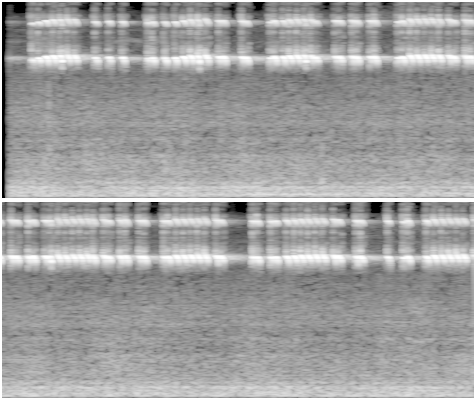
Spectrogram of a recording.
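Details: A cricket sound played to drive away rats: a loud, high, shrill chirping in rapid pulsed bursts, broken by brief pauses every second or so, with no other clear sounds.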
